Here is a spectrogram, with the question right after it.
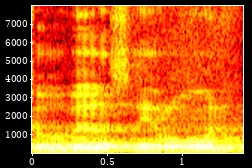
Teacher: ബാഇൻ്റെ സുക്കൂൻ ഖൽഖല സുഗ്റ നൽകി ശബ്ദം ഹറക്കത്ത് പോലെ ചലിപ്പിക്കുക. സ്വാദിന് കസ്റാണ് എന്നതുകൊണ്ട് നിസ്ബിയായ തഫ്ഖീം, അതിൽ ഏറ്റവും താഴ്ന്ന ലെവൽ കുറഞ്ഞ തഫ്ഖീം ആണ് നൽകുക.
